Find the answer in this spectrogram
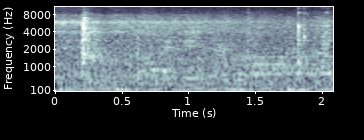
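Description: Two short sharp clicks about a second and a half apart, over a low steady background.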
